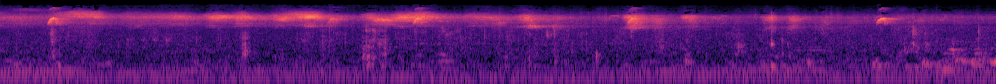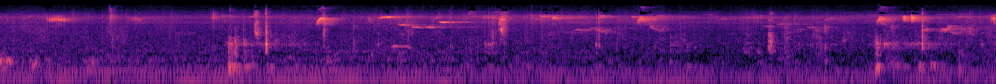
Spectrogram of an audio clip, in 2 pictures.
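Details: Monkeys during a mother, Libby, taking her baby Brady back from another monkey, Rose: repeated shrill high squeals and short chirps scattered through the stretch, some in quick bursts, over a steady hiss and low background rumble.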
